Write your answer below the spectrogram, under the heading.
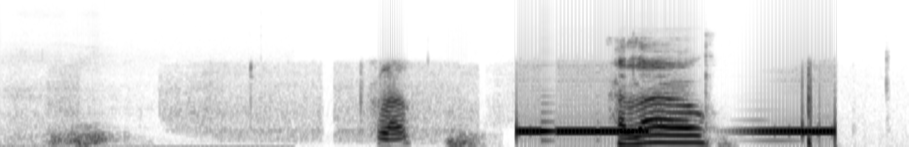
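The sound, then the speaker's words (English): Electronic telephone tone sounding in sustained stretches split by a short gap, with a warbling voice-like sound over part of it and quieter scattered noises before. “Rapid ringing, folks. We got rapid ringing. Folks, we got some. It's an unstable ringing.”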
